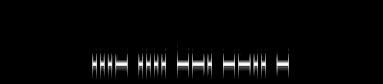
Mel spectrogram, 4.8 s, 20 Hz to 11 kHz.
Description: Morse code, heard as a keyed tone, about 25 wpm, 700 Hz. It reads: VHGZT
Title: Code Groups - 5 Letters - 25wpm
